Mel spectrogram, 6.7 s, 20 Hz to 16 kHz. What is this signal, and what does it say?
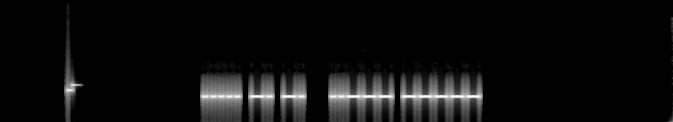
Morse code, heard as a keyed tone, about 30 wpm, 700 Hz. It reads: 5NN 20
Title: CQ WW DX Contest Exchange - 30wpm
